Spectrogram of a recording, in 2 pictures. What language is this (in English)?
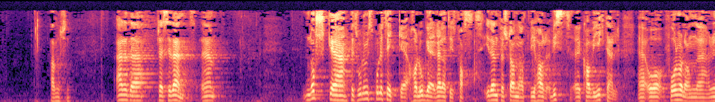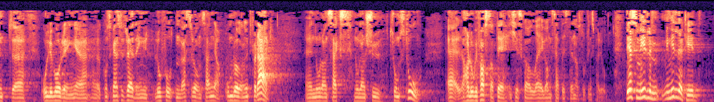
Norwegian Bokmål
